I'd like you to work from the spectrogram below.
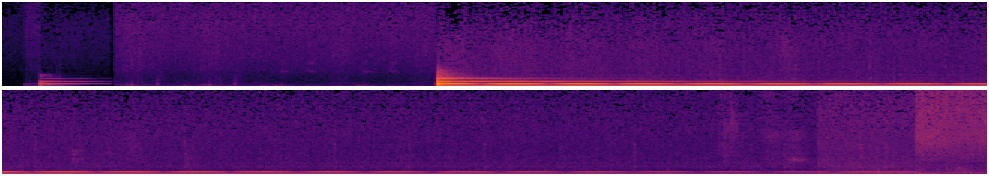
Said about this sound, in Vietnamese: Nghe tiếng chuông một cái á, thì nếu mà mình là người đã có thực tập quen rồi đó, mình đã đi mấy khóa tu rồi, mình đã ở tại trung tâm thực tập nhiều tuần lễ rồi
